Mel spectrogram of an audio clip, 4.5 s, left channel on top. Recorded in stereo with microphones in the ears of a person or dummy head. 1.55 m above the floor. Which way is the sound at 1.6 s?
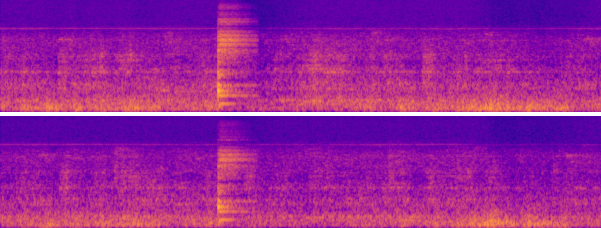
25° left (ahead or behind).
